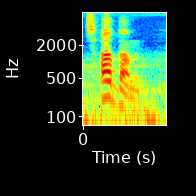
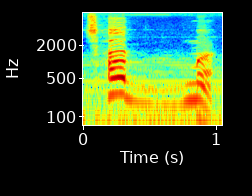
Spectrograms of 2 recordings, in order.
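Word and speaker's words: छद्म: It is not chadam. In chadam, da is a whole consonant, but when we put a sign of halant underneath the letter the, it becomes chadm. So da is pronounced halfway, chadm.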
